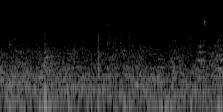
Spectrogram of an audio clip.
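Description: Quiet murmur of a concert hall between pieces, with a few sharp knocks and footsteps on the stage about one and two seconds in.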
